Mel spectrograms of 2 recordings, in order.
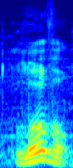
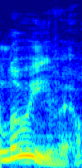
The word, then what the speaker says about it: Louisville: did blow up in Louisville Louisville Kentucky not Louisville knew three distinct syllables Lou uh Lowell he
